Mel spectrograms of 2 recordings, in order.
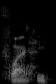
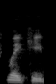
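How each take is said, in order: First: The first vowel is short, like 'flack'. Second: The first vowel is long, like 'flake'. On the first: The speaker calls it wrong. "not Flacky" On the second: The speaker calls it right. "That's Flaky Jack"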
